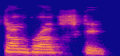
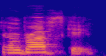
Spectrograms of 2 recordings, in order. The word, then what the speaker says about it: Dąbrowski: This piece came Pilsudski, and it's Dąbrowski. Oh, okay, thank you. You're welcome. Dąbrowski. Did I get it? Close? Say it again. Dąbrowski. It's just Thank the you. W pronounced More like an F. like an Off. Okay. like Thank you. like a V.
